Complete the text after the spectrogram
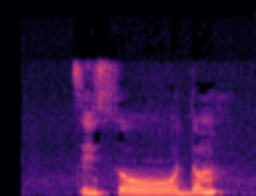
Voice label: "tɩ-soodem", Moore

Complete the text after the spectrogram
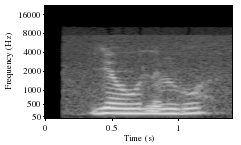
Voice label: "beolengo", Mooré

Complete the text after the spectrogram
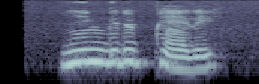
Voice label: "yĩgr-pẽre", Mooré

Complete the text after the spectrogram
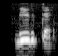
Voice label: "birkɛ", Mooré

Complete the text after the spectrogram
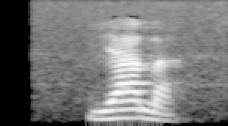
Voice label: "yala", Moore

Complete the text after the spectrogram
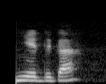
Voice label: "yẽdga", Mooré; anus

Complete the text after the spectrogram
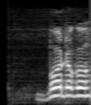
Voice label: "bodgo", moore; sack mad of jute

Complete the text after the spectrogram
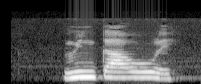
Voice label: "wĩn-taoore", moore

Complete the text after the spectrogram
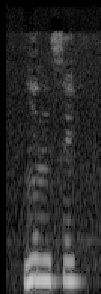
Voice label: "yĩnsi", Mooré

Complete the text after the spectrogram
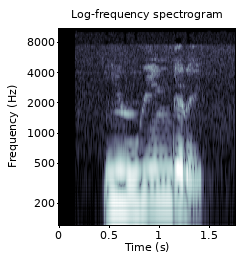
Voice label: "yĩn-wɩngre", Mooré

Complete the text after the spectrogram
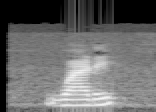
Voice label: "ware", Mooré; imposing thing

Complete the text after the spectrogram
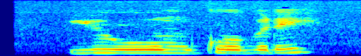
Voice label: "yʋʋm kobre", Moore

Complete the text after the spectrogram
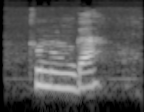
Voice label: "tũnunga", moore

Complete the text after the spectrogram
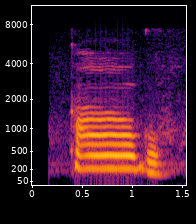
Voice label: "tõogo", Mooré

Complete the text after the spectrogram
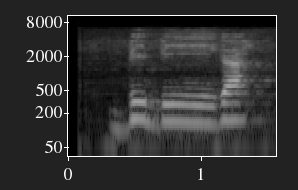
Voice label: "bi-bɩɩga", moore

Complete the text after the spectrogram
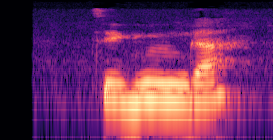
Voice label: "tiginga", Moore; gathering

